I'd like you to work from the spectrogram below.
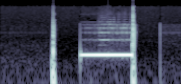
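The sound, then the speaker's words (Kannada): A short telephone busy tone of about half a second sounds after a call is cut off. Two sharp clicks bracket it, one just before and one as the tone ends, and no talk is heard. “ಕರೆ cut ಆಗಿದೆ.”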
